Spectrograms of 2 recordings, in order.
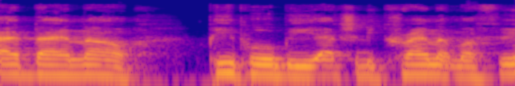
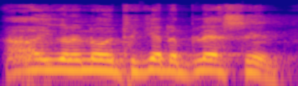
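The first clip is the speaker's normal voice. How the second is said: higher, louder mock of online gurus; lightly mocking imitation, raised voice; mocking other video makers; 8 semitones higher, 6 dB louder than usual. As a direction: mimic preachy video makers, pitched up. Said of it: "put out videos and say".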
